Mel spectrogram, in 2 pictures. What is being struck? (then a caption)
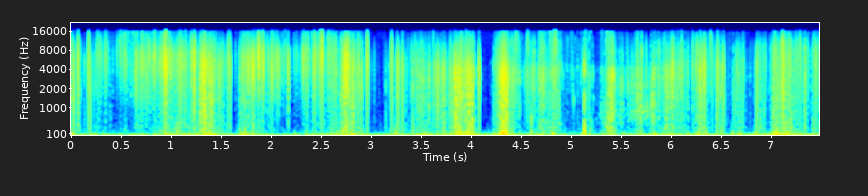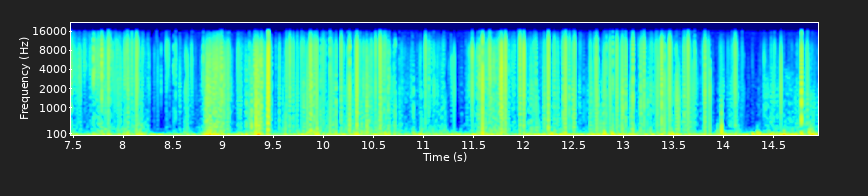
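Silicone ear of a binaural microphone. An index finger rubs and presses into the ear canal of a soft white silicone ear on a round binaural microphone housing, with repeated friction. The result is a dense, continuous stream of close-up rubbing and scratching, heavy in muffled low rumble with brief brighter crackles. It stays at a fairly steady level throughout.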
